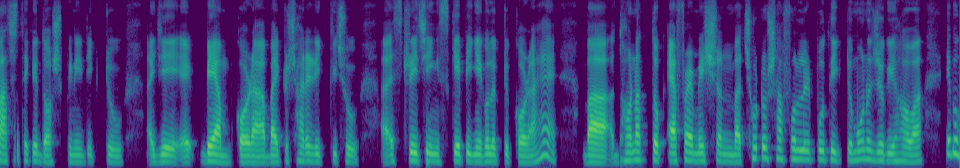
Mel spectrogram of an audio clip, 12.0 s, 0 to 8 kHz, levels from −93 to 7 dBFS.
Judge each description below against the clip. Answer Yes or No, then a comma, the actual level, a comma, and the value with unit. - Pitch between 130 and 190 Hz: Yes, low, 135 Hz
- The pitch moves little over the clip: No, average, 3.2 semitones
